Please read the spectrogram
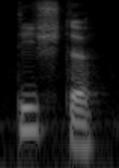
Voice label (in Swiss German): "dichte", alsace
